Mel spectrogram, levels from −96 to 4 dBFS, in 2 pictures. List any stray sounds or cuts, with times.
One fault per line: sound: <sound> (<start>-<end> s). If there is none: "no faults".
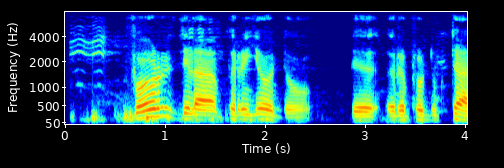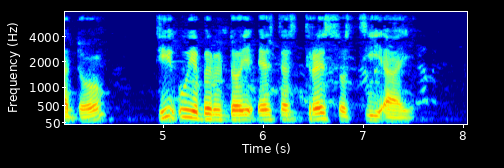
no faults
